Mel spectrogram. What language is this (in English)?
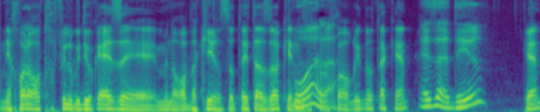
Hebrew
